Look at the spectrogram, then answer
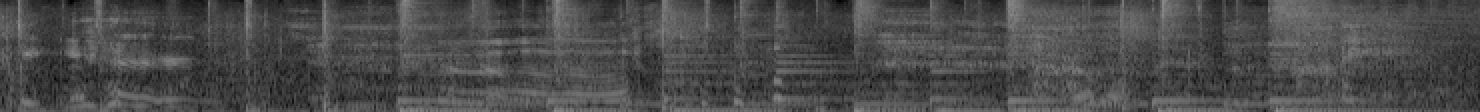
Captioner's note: laughs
